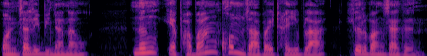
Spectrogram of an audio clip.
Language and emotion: Bodo, fearful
